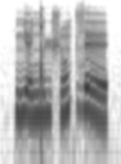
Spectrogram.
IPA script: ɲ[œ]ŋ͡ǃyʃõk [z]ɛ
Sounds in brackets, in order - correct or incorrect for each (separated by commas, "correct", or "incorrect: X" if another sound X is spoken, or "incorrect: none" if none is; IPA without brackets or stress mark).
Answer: incorrect: ɛ, correct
